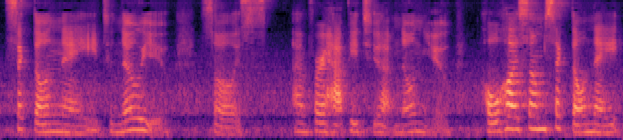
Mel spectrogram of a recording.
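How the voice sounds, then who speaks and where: A young woman hosting a language lesson, saying phrases slowly and clearly and repeating them with upbeat, casual asides. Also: fairly low pitch, a bit bright, slight background noise. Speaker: language teacher and host. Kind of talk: bilingual vocabulary lesson.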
